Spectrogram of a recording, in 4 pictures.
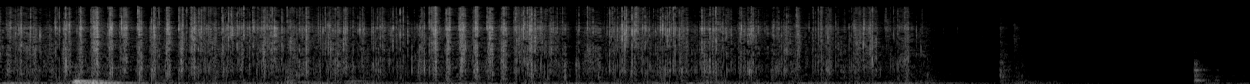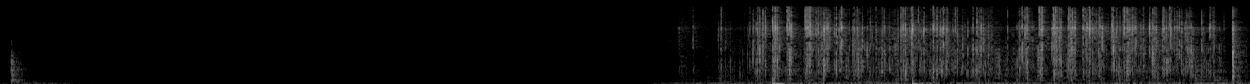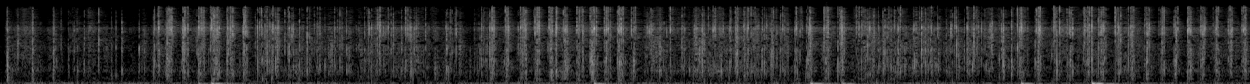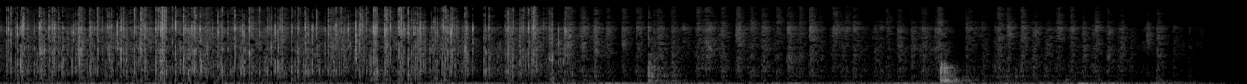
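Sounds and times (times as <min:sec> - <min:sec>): packaging crinkling and clicking: 0:00.0 - 0:09.4, 0:19.3 - 0:49.4.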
